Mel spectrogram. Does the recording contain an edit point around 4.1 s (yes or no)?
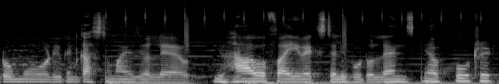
yes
